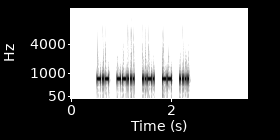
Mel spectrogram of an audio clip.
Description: Morse code, heard as a keyed tone, about 47 wpm, spaced as for 33 wpm, 700 Hz. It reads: K7FMH
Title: USA Call Signs - 2x Character Spacing - 45wpm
